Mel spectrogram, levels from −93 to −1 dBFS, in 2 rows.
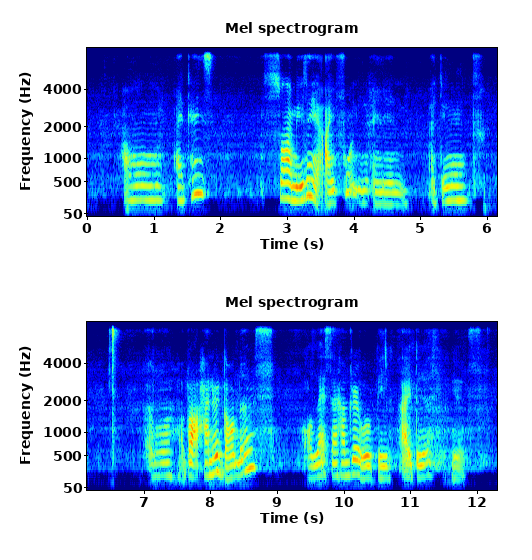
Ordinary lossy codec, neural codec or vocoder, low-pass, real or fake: none; codec, 24 kHz, 0.9 kbps, WavTokenizer, small release; 7.2 kHz; fake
